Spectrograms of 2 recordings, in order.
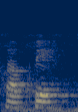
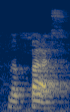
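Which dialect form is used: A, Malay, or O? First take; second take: A; Malay. First: The word is said in the A dialect form. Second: The word is said in the Malay dialect form. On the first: "Yang kedua dialek A" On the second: "Yang pertama dialek Melayu. Penyebutannya seperti"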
